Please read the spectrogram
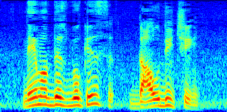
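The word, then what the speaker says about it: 道德经: Name of this book is दाओ दी चिंग। हम इसको पढ़ते हैं तो इट इज ताओ, TAO, बट we pronounce it एज दाओ।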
